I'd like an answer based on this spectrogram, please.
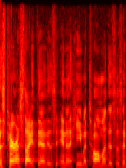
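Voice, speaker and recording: Against a quiet background, a man talks at a very fast pace with a bright, sharp tone. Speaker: professor. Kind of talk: lecture.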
